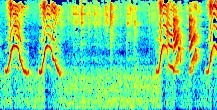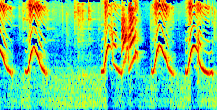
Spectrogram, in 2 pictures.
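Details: Attention-seeking pet cockatiel giving strange whistled calls at its owner: about ten sharp up-and-down whistles, a pair first, then two runs of four, with short silences between runs.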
